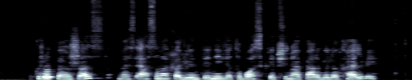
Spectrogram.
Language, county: Lithuanian, Vilnius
